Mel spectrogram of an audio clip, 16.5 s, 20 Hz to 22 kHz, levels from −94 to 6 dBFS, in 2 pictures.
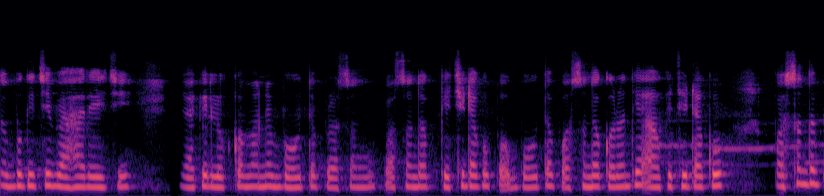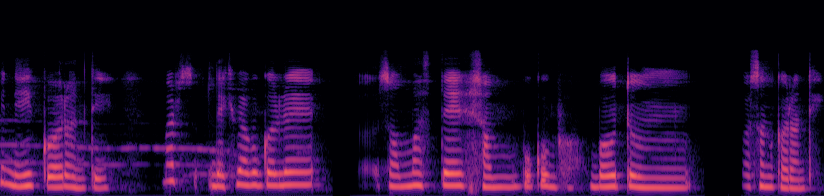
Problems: none marked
